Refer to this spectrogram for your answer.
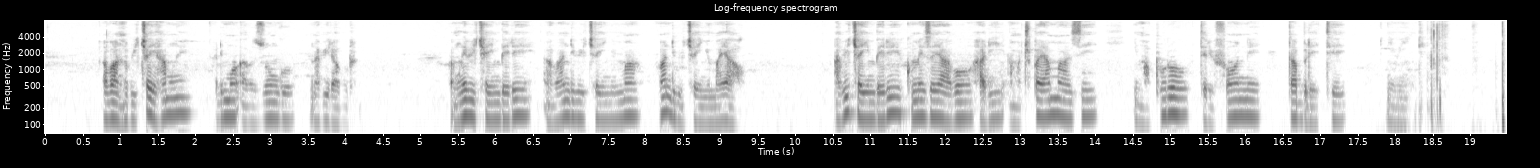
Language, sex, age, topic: Kinyarwanda, male, 25-35, government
